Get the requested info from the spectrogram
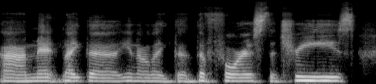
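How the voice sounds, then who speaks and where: A man with a Prairie accent and a fairly high pitch. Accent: Canadian English, Prairie. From northern Alberta, Canada. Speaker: Métis community member and heritage interpreter. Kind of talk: panel discussion sharing circle. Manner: hesitant, many fillers and repetitions.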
